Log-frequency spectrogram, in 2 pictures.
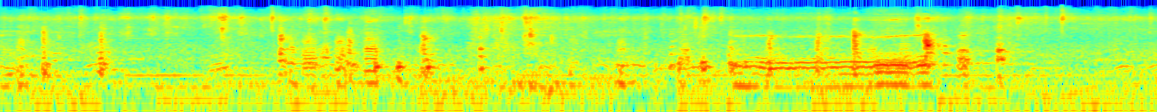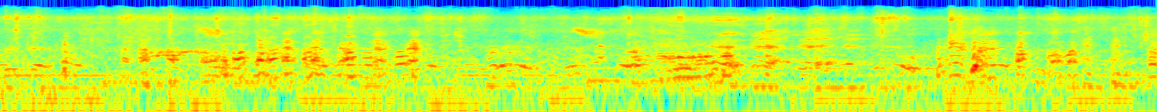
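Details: Backyard chickens, roosters and hens, pecking and scratching while calling; a busy stream of nasal clucks and wavering croons from several birds over a low background hum.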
